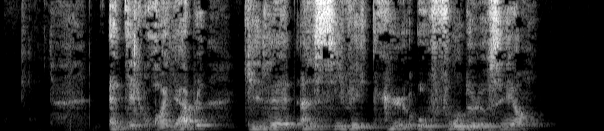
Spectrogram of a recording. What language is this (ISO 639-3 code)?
fra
